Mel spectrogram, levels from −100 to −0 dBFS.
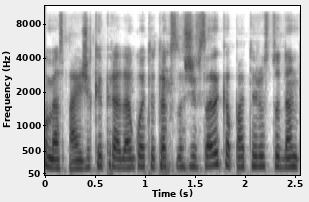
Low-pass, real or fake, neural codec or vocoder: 9.9 kHz; fake; vocoder, 22.05 kHz, 80 mel bands, WaveNeXt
